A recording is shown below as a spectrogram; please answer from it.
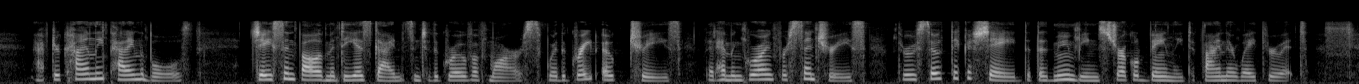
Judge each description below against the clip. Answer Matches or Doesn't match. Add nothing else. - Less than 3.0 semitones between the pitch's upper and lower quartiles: Doesn't match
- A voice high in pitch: Matches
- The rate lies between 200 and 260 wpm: Doesn't match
